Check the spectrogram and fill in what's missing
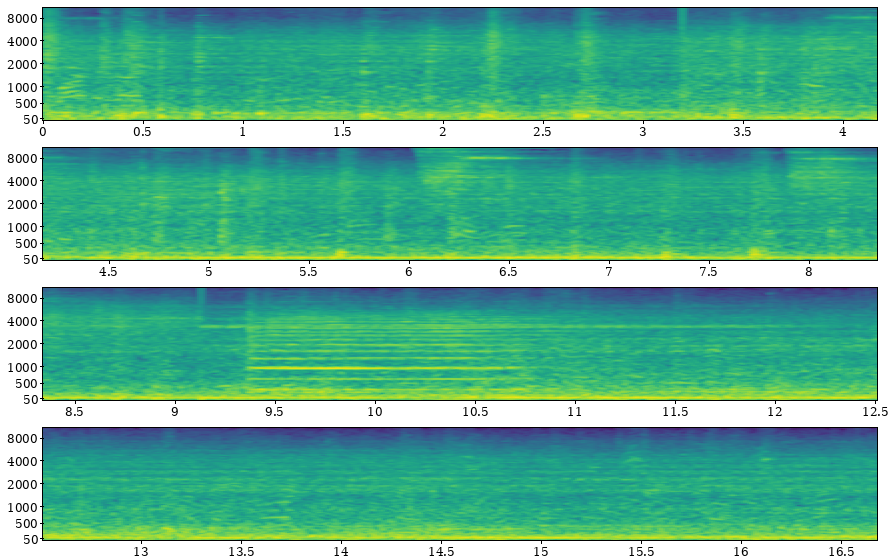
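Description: Ghazipur City Superfast Express train passing close by, a loud continuous rumble of wheels and wagons with clattering rail noise and a long horn blast partway through.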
